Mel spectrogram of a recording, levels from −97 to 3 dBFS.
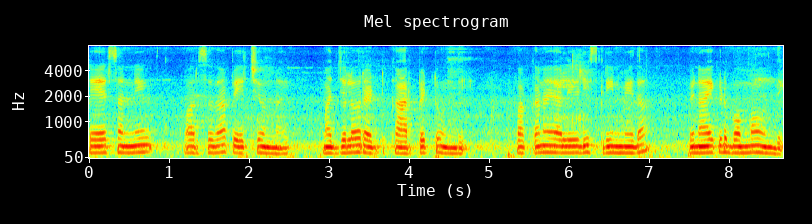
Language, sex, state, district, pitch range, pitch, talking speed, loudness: Telugu, female, Andhra Pradesh, Srikakulam, 160-175 Hz, 170 Hz, 105 wpm, -14 LUFS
